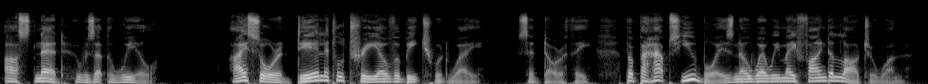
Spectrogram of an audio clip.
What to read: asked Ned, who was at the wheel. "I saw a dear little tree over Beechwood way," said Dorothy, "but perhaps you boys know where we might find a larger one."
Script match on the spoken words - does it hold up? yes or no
no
